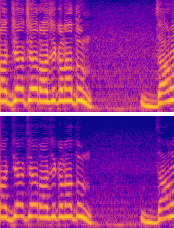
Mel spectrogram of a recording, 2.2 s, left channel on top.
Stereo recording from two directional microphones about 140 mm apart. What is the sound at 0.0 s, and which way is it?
A man's voice, 40° left (ahead or behind).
